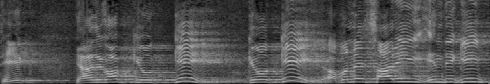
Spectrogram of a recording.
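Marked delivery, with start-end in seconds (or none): 1.4-3.2 क्योंकि with a stressed, stretched 'kee' ending; long final i mistake. Shown as a demonstration. Teacher showing how people spoil Hindi, stretched final vowel. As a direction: lean on the last syllable of क्योंकि, making it long. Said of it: "ऐसे बोल बोल के".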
